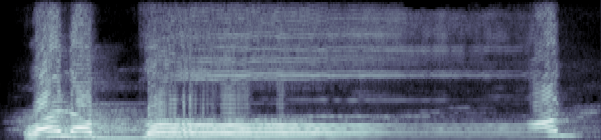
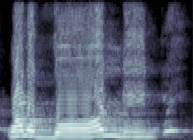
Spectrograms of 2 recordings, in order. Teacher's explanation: hukum mat lazim kena baca 6 harakat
